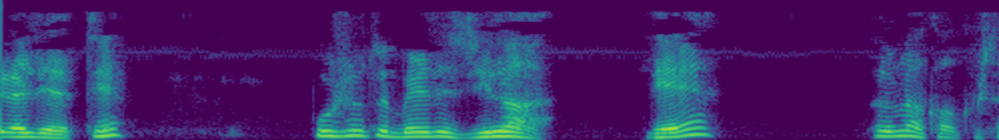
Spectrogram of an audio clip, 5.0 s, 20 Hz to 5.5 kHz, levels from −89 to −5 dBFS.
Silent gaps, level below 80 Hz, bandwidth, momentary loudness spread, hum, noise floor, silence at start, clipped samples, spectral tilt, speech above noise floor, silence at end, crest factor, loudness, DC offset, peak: none; -68 dBFS; 5.2 kHz; 14 LU; none; -79 dBFS; 0 s; under 0.1%; -10 dB/octave; 54 dB; 0.05 s; 18 dB; -27 LUFS; under 0.1%; -10 dBFS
